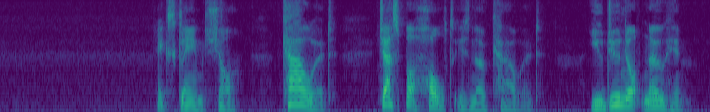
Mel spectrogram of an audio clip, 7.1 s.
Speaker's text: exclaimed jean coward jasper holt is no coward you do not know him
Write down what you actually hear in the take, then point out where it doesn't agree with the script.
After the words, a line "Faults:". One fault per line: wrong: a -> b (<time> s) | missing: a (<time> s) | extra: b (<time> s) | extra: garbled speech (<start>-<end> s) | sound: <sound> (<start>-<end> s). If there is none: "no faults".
exclaimed jean coward jasper holt is no coward you do not know him
Faults:
no faults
